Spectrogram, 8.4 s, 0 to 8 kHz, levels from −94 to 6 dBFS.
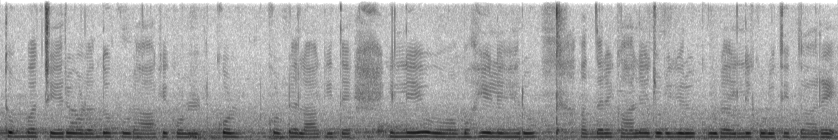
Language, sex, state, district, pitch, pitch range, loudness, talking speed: Kannada, female, Karnataka, Bellary, 205 Hz, 200-215 Hz, -16 LUFS, 100 wpm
